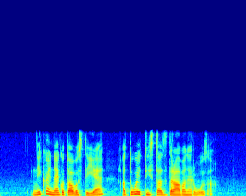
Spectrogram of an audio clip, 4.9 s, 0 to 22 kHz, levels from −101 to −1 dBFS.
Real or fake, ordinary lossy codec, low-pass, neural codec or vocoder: real; none; 7.2 kHz; none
